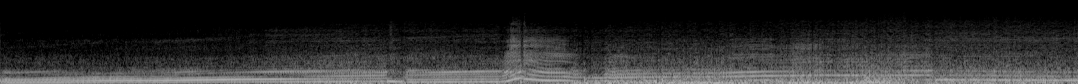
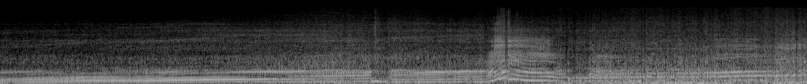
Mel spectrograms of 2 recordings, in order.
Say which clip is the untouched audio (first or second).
first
